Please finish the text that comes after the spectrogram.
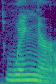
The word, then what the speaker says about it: winger: I add that e r on there. I've got my schwah in the middle. Raise it up for the vocalic r.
